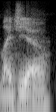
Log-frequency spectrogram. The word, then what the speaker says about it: Leggio: say his name correctly my name is leggio it's a tell us about before the show i'm like leggio you know that makes sense you know i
